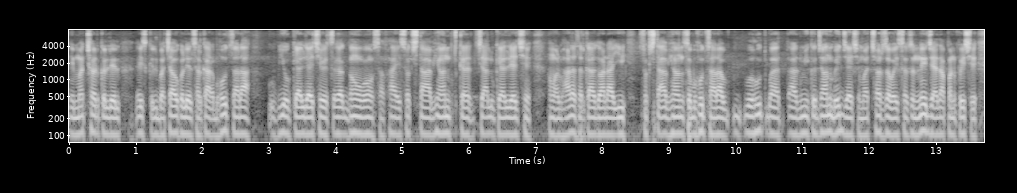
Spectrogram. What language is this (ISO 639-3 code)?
mai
